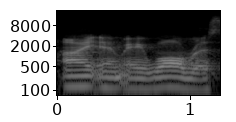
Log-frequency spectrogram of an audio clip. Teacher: I hear the stress on I am a walrus I hear I hear one stressed followed by two unstressed and then stress on walrus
